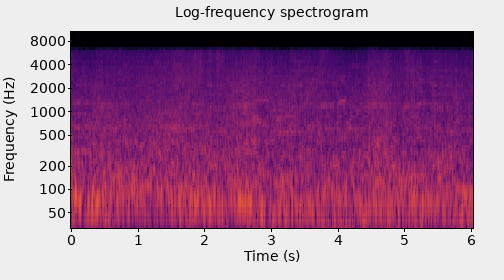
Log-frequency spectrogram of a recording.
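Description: Water splashes and crashes heavily.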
